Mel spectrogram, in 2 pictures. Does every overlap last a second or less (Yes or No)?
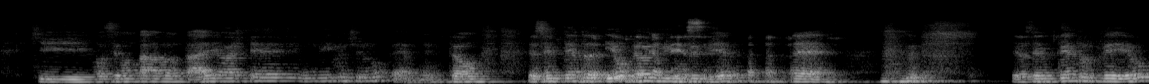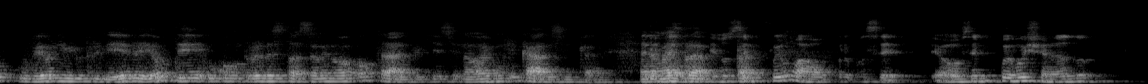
No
